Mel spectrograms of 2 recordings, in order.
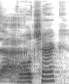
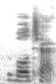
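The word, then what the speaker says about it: Wojciech: he was pulling uh it's it's volchok volchok however you say it but it's spelled w o JC ie CH and then frykowski so he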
